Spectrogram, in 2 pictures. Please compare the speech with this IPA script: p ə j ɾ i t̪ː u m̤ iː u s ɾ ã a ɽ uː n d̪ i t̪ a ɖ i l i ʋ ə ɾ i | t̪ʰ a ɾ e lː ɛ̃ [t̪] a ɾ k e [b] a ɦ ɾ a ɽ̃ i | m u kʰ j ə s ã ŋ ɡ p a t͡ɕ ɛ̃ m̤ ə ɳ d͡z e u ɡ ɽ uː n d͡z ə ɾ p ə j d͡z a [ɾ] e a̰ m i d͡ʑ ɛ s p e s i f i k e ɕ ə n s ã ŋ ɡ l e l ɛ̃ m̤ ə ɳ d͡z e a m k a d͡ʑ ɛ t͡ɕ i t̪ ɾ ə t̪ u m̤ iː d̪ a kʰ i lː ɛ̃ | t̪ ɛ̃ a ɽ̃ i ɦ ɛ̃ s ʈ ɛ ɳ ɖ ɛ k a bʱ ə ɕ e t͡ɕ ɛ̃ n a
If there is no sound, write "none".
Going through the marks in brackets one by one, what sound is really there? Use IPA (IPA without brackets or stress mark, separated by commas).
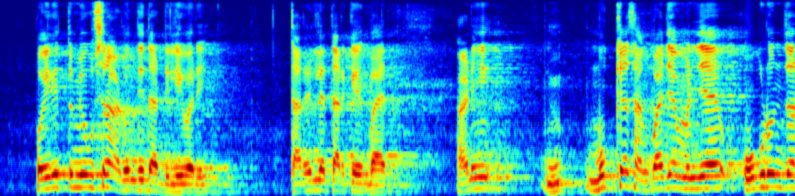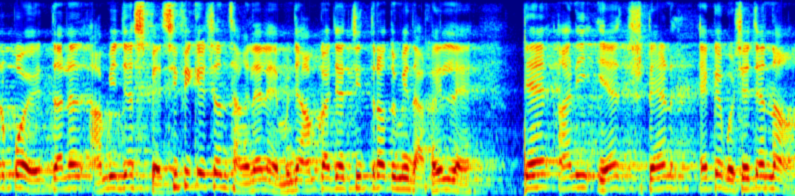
t̪, b, l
